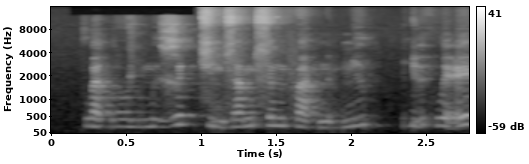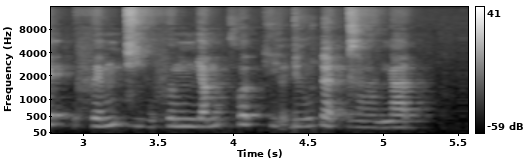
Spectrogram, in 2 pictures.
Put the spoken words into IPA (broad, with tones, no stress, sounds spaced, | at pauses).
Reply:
k w a˨˩ t̚ l ɔ̤˨˩ j m ɨ˧˩ ɣ ə˦˥ t̚ t͡ɕ ə̰˧˨ m z a˨˦ m s ə˧ m f a˨˩ k̚ n ə˨˩ p̚ ɲ ɨ˦˥ p̚ | ɗ ɨ̰˧˥ h w ɛ̰˧˥ | f ɛ˨˦ m t͡ɕ i̤˨˩ ə̯ f ə˧ m ɲ a˨˦ m t̪ʰ ɔ˦˥ t̚ x ḭ˧˨ ə̯ ɗ ɨ˨˦ w ɗ a˨˩ t̚ ɣ a̤ː˨˩ ŋ a˨˩ t̚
